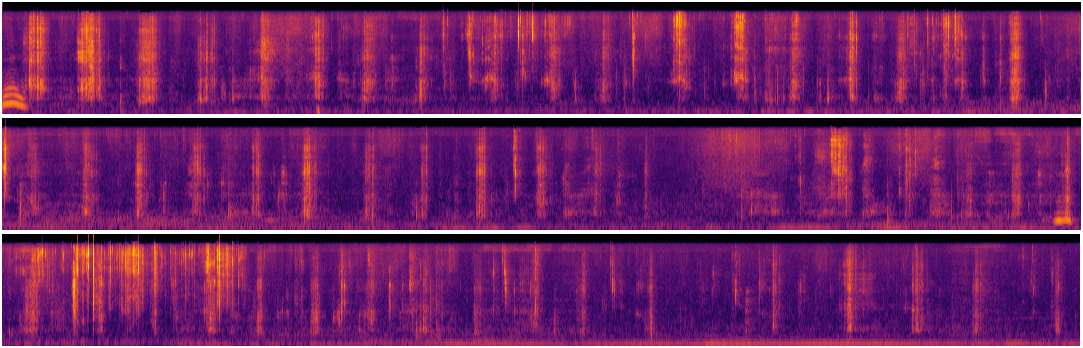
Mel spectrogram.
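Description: Close-miked eating of a som tam meal with crispy fried pork: repeated sharp crunching bites and chewing. The crunches are densest and loudest at the start and again about two thirds of the way in.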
